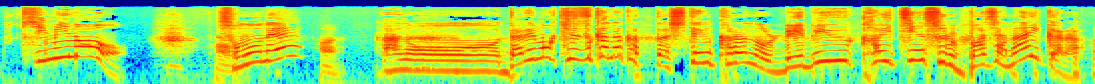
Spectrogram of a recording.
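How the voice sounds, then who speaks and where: A man speaks at an extremely high pitch, swinging very widely in pitch. Noticeable background noise runs underneath. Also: moderate pace. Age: 30s. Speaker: comedian podcast host. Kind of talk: casual chat; announcement.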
